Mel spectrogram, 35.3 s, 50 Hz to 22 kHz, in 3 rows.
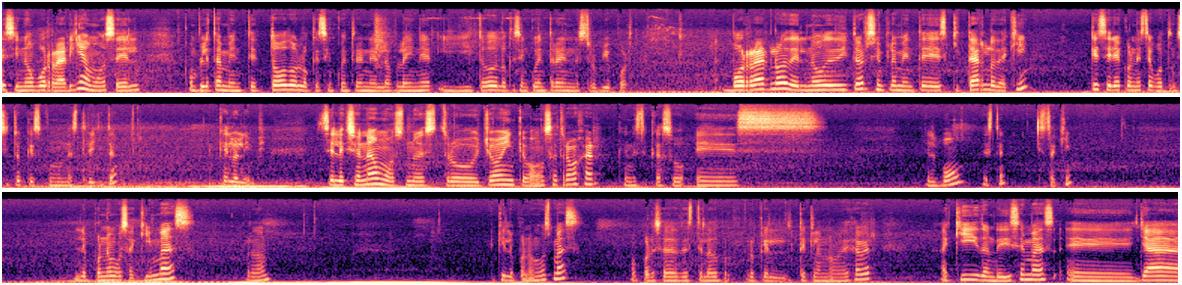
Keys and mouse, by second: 1.1-1.7 drag, 8.3-8.7 drag, 13.1 click, 15.5-16.3 drag, 16.5 drag, 17.2 click, 19.6 click, 21.3 click, 22.9-25.0 drag, 26.5 click, 27.9-31.4 drag.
